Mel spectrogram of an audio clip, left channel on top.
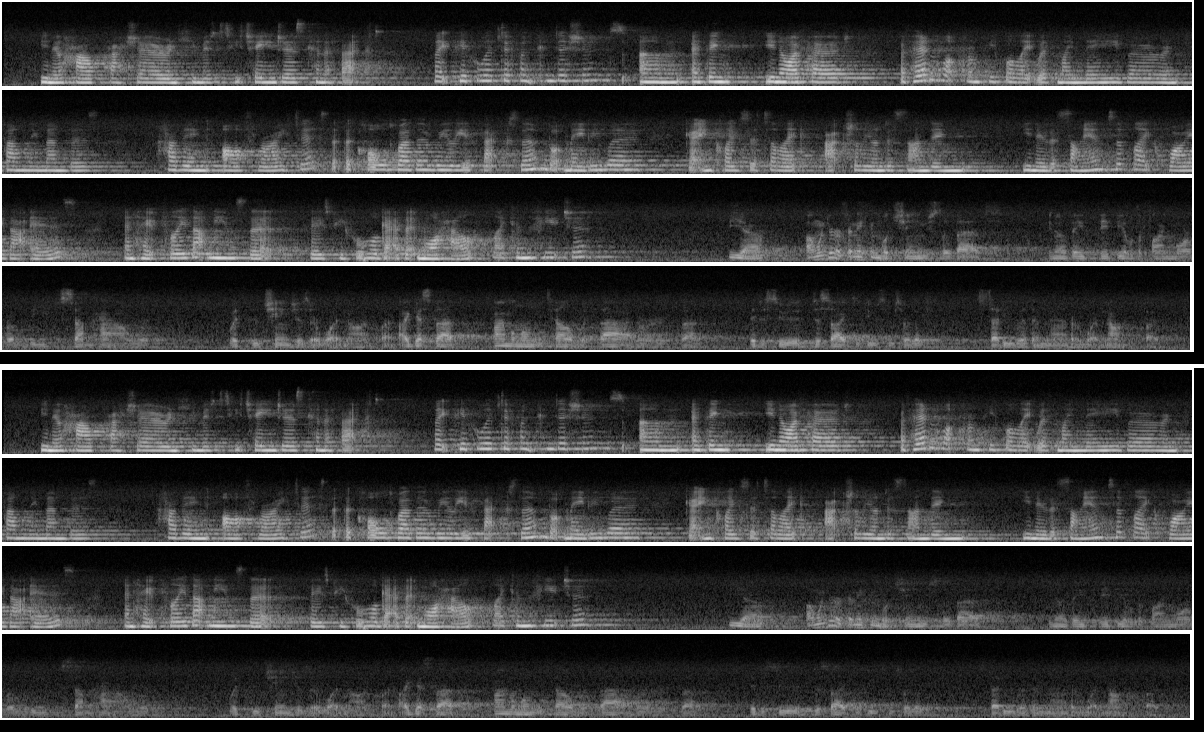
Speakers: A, in the centre; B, on the left.
A: you know, how pressure and humidity changes can affect like people with different conditions. Um, I think, you know, I've heard I've heard a lot from people like with my neighbor and family members having arthritis that the cold weather really affects them, but maybe we're getting closer to like actually understanding, you know, the science of like why that is. And hopefully that means that those people will get a bit more help like in the future.
B: Yeah. I wonder if anything will change so that, you know, they they'd be able to find more relief somehow with with the changes or whatnot. But I guess that time will only tell with that or if uh, they just decide to do some sort of study within that or whatnot. But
